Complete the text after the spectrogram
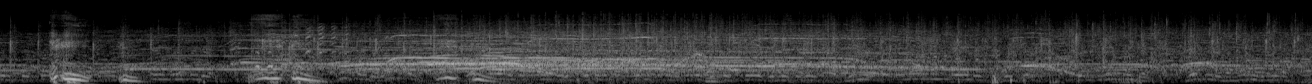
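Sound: crowd cheering and applauding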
